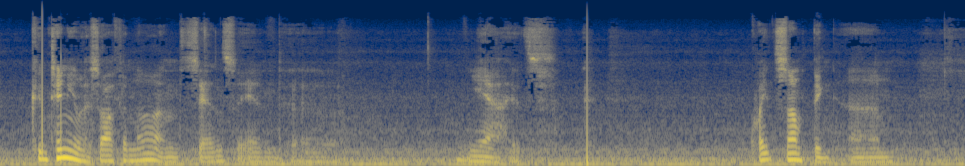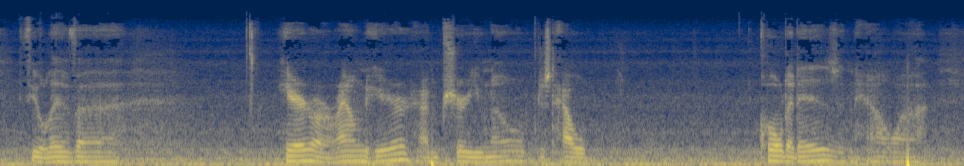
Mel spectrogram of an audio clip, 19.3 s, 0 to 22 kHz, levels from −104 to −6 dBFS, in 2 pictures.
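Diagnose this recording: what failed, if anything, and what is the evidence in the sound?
Four loud pop events sit on top of the audio, which carries on underneath each one. The first, at 0.42 to 0.64 s, is a double pop, two hits close together. Single pops follow at 5.87, 13.96 and 18.72 s. They peak at roughly 20 to 25 dB above the programme. The likely cause is in the analogue wiring, a plug, switch or static discharge putting a voltage step into the line, which the downstream circuitry shapes into a thump.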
